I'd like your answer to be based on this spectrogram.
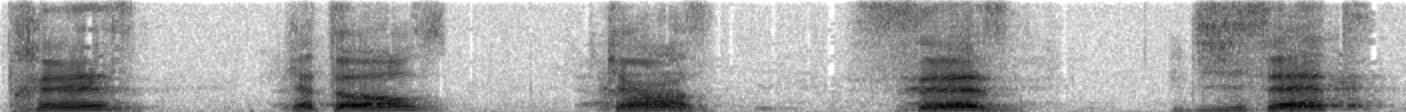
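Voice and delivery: strained count building to a shout; doing push ups. Acted. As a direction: push through the final reps, yelling.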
